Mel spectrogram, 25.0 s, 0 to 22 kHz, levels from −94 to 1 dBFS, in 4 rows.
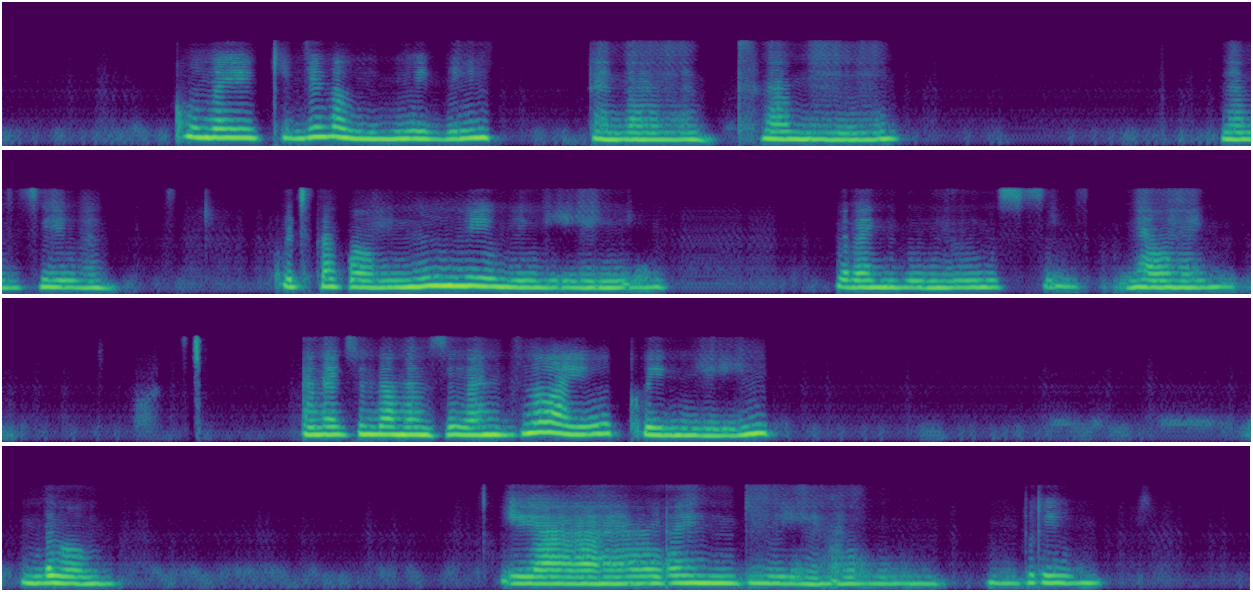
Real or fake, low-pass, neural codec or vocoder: fake; 7.2 kHz; codec, 16 kHz, 0.5 kbps, FreqCodec, smaller model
